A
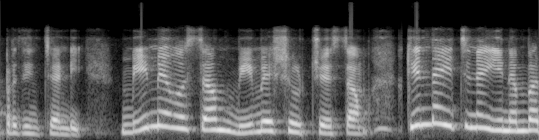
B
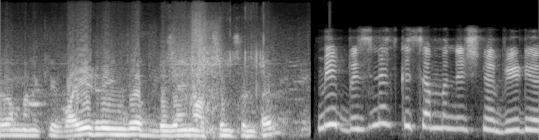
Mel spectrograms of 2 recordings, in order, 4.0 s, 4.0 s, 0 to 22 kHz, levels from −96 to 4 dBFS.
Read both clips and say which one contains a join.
B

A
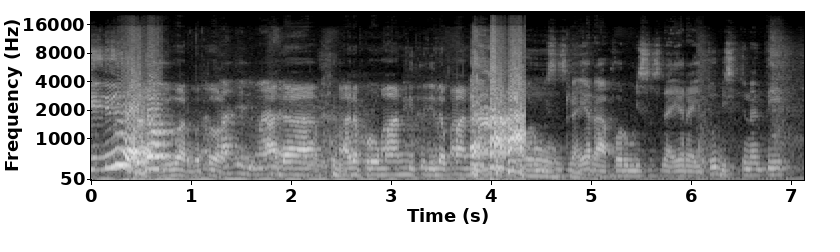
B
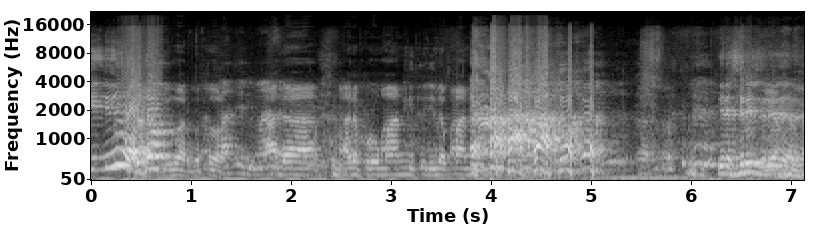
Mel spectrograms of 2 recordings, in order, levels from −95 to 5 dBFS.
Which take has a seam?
A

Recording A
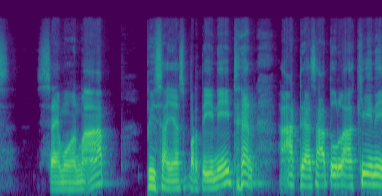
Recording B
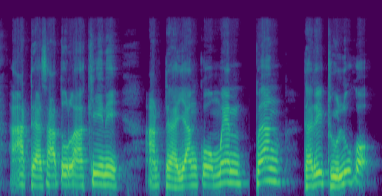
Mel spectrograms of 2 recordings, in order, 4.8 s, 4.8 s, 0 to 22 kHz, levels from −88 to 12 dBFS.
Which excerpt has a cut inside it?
B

